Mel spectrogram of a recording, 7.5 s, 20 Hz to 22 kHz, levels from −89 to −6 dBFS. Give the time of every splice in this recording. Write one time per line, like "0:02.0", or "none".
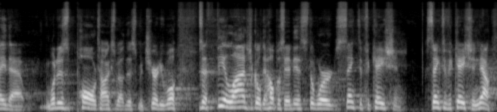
0:01.4
0:03.0
0:03.9
0:04.3
0:06.1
